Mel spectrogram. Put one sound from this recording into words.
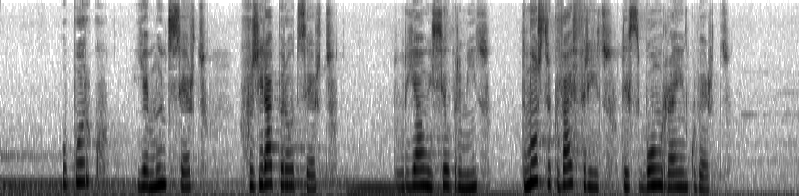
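A young woman sings softly and slowly.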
